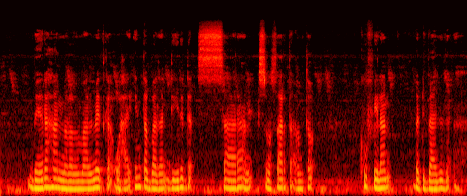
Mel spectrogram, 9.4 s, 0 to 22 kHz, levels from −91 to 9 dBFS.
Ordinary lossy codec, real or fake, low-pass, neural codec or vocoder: none; real; 14.4 kHz; none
